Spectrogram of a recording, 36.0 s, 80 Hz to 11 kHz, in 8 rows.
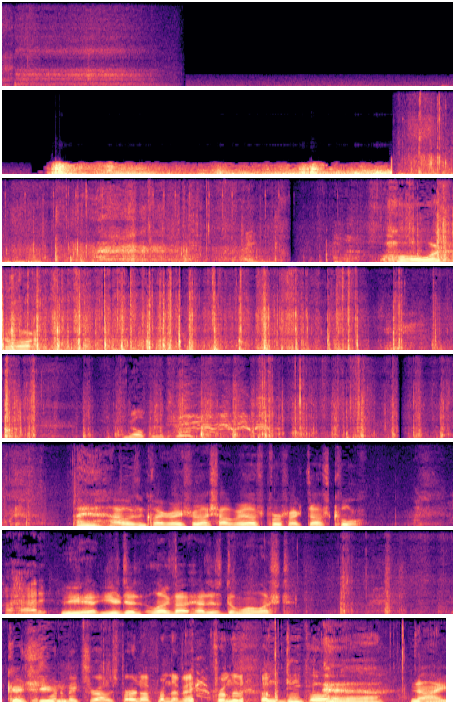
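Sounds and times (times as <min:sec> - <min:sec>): feather rustles: 0:12.6 - 0:22.8
turkey wings flapping: 0:12.8 - 0:23.0.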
